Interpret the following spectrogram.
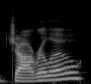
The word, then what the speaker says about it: Jarillo: Okay, so I just looked up a pronunciation, and according to the internet, it's Jarillo. Oh. So neither of those are correct.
